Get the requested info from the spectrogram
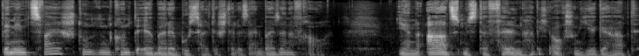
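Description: An actor playing a wily, patronising police lieutenant in a radio crime drama, probing with false friendliness. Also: male voice, on the low side, animated, a little fast, slightly rough. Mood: patronising, pressing.

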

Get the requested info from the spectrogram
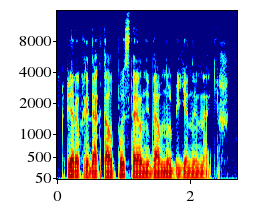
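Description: Male, low pitch, audiobook narrator, scripted first-person storytelling, dry studio-like sound. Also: level tone, fairly quick, darkish tone, clean tone, dry recording.

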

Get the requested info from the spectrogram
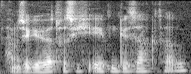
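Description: A haunted, lonely fugitive with a guilty secret in a radio drama. His low voice is erratic and needling, moving between halting muttering and agitation, over faint noise. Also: gravelly, darkish tone. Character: nervous, haunted young fugitive murderer, taunting and lonely. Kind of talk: German radio play acting.

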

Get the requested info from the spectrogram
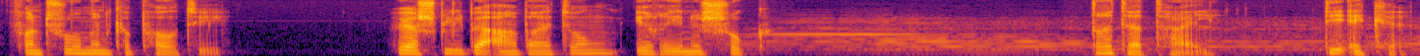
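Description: A man's voice: a little high, slow pace, gravelly, a little mellow, soft background music. A man making a scripted title announcement for a radio drama.

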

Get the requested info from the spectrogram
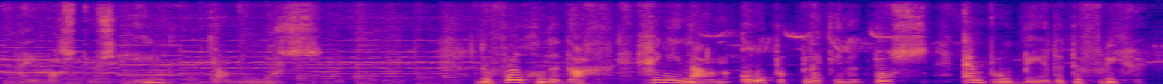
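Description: A man reading a children's fairy tale expressively and without hurry, as a storyteller. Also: medium pitch. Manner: expressive, unhurried read-aloud.

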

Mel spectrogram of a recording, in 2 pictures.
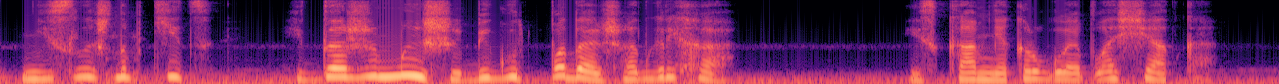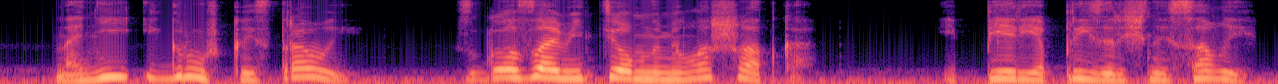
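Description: A woman playing a humble male mountain guide and herb gatherer in a verse drama, telling things in a measured storyteller's way. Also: mid-range voice, warm tone, slight background noise, natural voice. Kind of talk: rhymed verse drama reading.

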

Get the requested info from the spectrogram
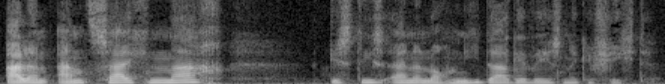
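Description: An actor playing a timid, bewildered henpecked barber in a German radio play, musing in a ponderous, muddled way. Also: male voice, a little high, fairly even intonation, a little slow, fairly bright tone. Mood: baffled musing.

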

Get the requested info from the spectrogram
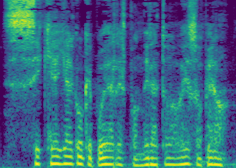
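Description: An actor playing a vain, passionate and troubled young gentleman in a radio drama, with intense, theatrical, at times breathy delivery. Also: mid-range voice, flat delivery, moderate pace. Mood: troubled wonder. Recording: music behind the voice.

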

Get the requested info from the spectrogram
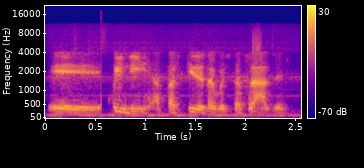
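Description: A man's voice: deep voice, expressive, a little slow, pushed and bright, dull audio, faint music behind. A man being interviewed as a festival's artistic director, explaining in a conversational way.

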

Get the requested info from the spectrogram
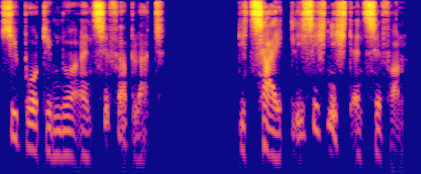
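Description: A man's voice: on the low side, huge pitch swings, measured pace, gravelly, husky, dry recording, clean studio sound. A man narrating a literary radio drama in a scripted, storytelling style. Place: dry studio.

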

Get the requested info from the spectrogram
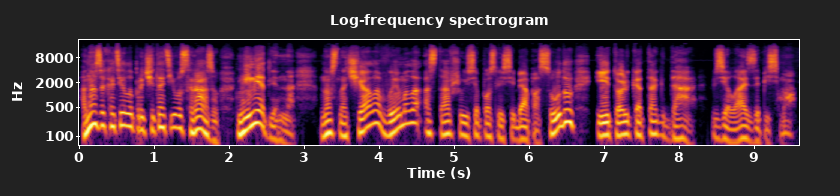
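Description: A man's voice: fairly low pitch, big pitch swings, normal speed, husky, no echo. A man narrating a children's radio drama as a scripted storyteller.

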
